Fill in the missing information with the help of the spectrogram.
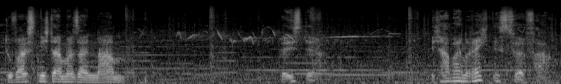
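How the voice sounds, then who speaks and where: An actor playing a stern, sullen young sailor and protective brother, speaking brusquely in a radio play. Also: male voice, medium pitch, moderate pace, over music, natural voice. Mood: suspicious. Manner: brusque, grumbling. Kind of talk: German radio play acting.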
